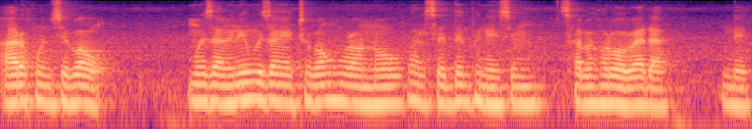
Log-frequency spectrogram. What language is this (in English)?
Bodo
